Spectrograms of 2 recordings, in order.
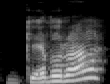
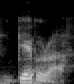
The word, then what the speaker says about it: Gevurah: This circle is pronounced Gevurah, but is spelled G-E-B-U-R-A-H. But a B in the middle of the word is pronounced V. So it's Gevurah, Gevurah.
